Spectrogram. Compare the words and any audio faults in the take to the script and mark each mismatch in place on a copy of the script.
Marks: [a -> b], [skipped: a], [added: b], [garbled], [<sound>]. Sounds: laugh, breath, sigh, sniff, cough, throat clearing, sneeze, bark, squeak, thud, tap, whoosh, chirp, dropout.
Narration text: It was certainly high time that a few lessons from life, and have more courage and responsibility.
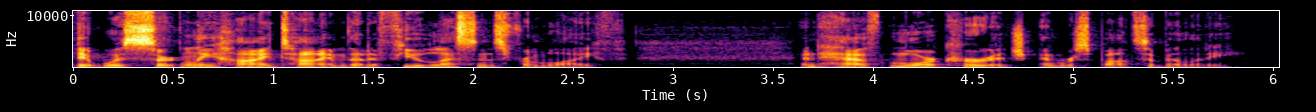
It was certainly high time that a few lessons from life, and have more courage and responsibility.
